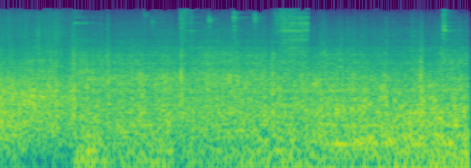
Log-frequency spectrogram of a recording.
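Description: Small train of an old locomotive and a single wagon running along the line: a steady rumble and rattle of wheels on the track, with short high-pitched wheel squeals now and then from about two seconds in.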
